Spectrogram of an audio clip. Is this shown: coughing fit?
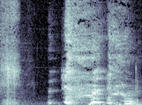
yes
